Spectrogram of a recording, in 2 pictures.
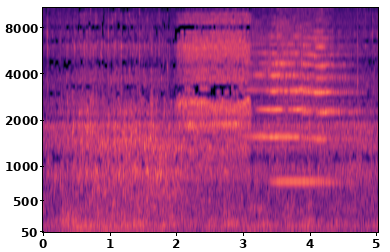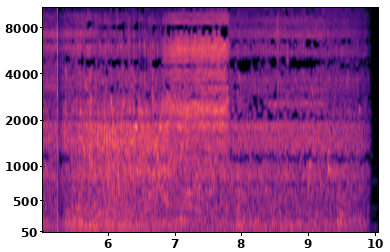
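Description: Underwater camera sound of scuba diving: a steady low rumble of water and exhaust bubbles, with a hissing scuba-regulator breath about two seconds in and again about seven seconds in. Between them, a horn-like tone is held for about a second and a half.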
